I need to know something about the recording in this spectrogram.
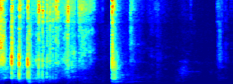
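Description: A quick rattling run of small sharp clicks lasting about a second, then a single click just after.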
